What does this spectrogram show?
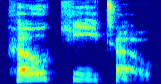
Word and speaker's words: coquito: Pronounced coquito.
